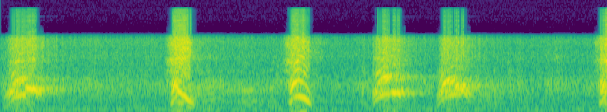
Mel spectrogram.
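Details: Domestic dogs playing with a red Kong toy, with a neighbour's dog chiming in; five or six sharp, high, yelping barks spaced roughly half a second apart, each with a quick pitch sweep, over low background noise.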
